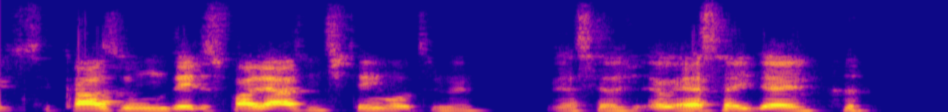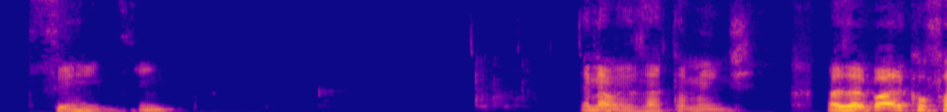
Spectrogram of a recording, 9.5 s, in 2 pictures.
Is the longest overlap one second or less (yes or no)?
yes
